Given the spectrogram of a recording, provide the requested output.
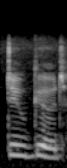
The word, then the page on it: do good: English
